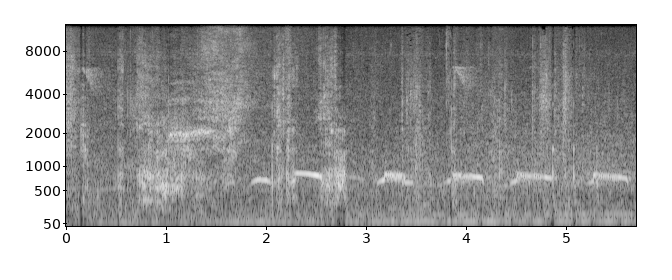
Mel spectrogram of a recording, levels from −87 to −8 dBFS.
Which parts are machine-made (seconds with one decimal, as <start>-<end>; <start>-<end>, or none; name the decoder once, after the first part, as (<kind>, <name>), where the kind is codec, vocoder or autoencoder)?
0.0-1.0 (vocoder, BigVGAN v2)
